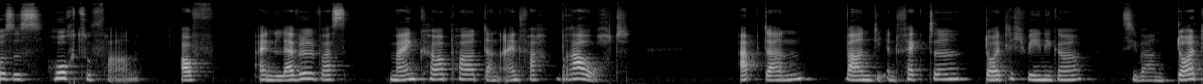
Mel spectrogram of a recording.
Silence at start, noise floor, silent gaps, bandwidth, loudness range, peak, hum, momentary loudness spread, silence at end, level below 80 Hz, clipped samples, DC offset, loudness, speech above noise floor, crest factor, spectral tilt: 0 s; -69 dBFS; none; 19 kHz; 3 LU; -4 dBFS; none; 13 LU; 0 s; -72 dBFS; under 0.1%; under 0.1%; -27 LUFS; 42 dB; 24 dB; -3 dB/octave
